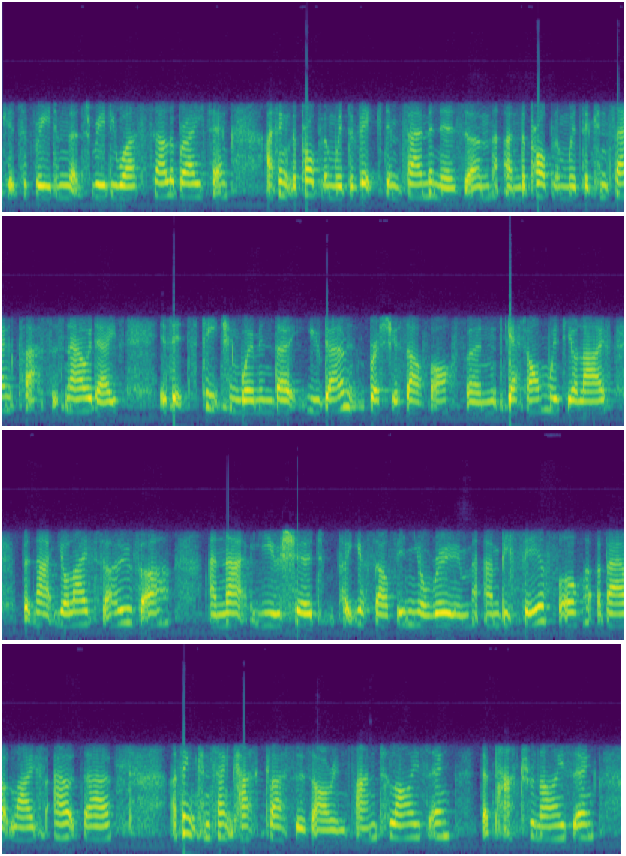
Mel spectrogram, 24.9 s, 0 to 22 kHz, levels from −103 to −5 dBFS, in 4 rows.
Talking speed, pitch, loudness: 165 wpm, 225 Hz, -17 LUFS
